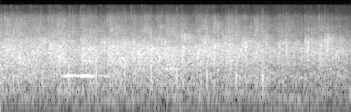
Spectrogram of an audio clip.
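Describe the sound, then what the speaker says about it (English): College audience giving a round of applause for a faculty member, a dense, steady clatter of many hands that stays full and even before tapering at the close. "let's give Dave a round of applause"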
